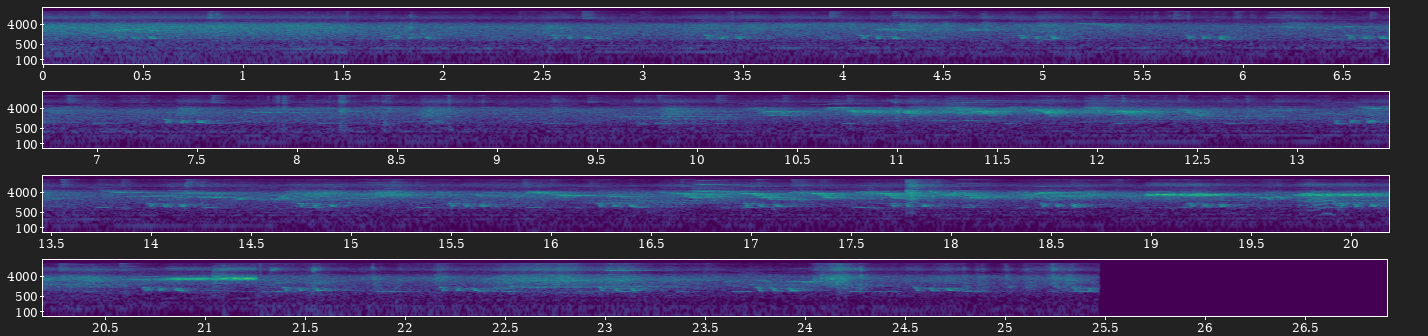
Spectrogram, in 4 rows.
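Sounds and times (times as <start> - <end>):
birds chirping and calling: 0.0 - 25.5.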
